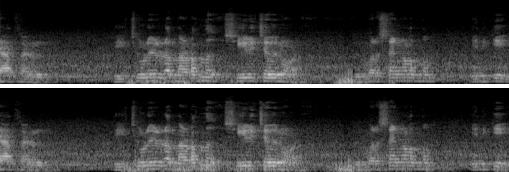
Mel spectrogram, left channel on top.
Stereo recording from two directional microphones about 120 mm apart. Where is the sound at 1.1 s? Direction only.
15° right (ahead or behind).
